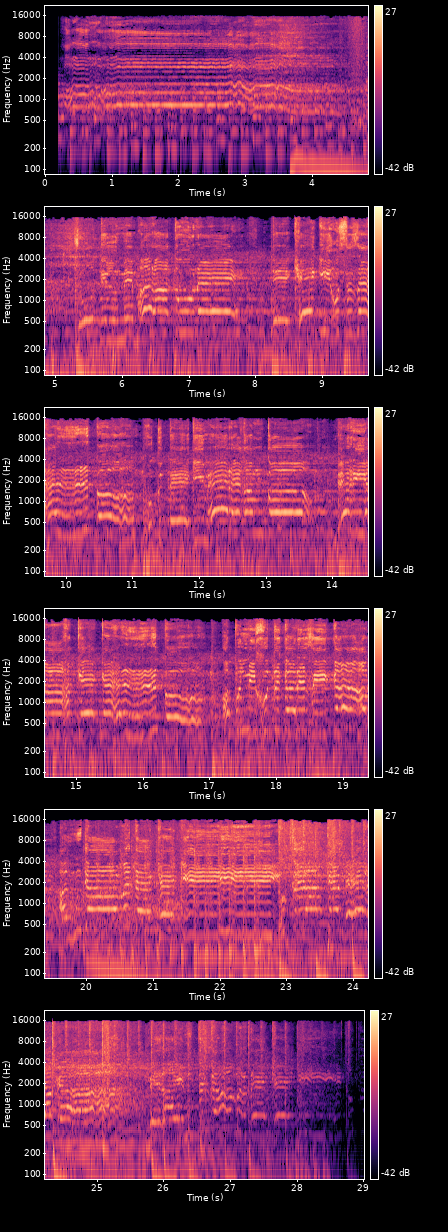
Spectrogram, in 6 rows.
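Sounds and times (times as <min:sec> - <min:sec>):
heart touching sad music: 0:00.2 - 0:28.3.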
